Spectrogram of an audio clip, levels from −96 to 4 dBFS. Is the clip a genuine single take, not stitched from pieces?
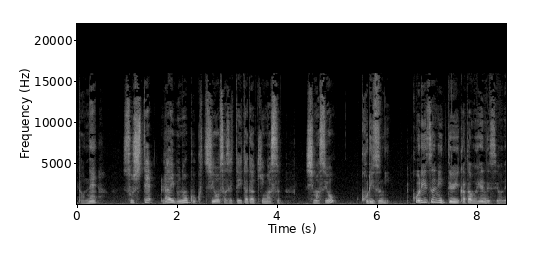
yes; 0 cuts

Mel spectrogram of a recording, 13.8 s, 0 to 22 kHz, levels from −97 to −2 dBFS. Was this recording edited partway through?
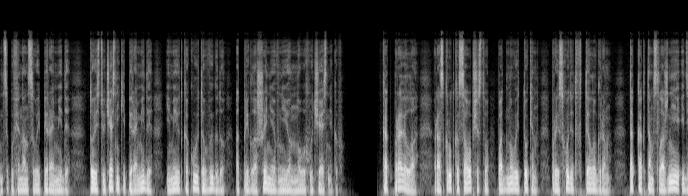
no; 0 cuts

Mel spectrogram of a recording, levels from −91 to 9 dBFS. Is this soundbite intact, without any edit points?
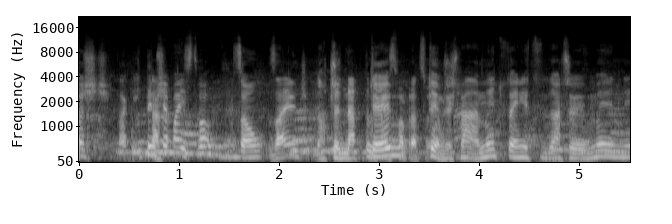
no; 1 cut; at 3.7 s

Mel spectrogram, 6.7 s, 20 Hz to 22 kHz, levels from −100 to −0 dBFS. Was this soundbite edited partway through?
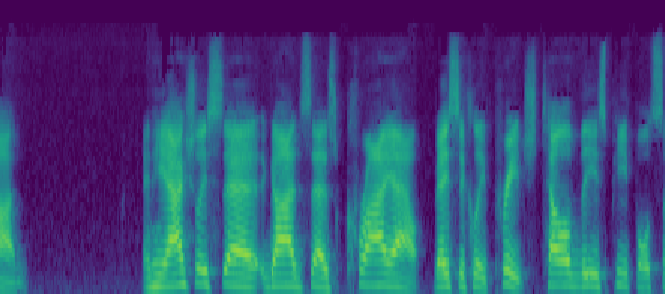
yes; 1 cut; at 4.3 s

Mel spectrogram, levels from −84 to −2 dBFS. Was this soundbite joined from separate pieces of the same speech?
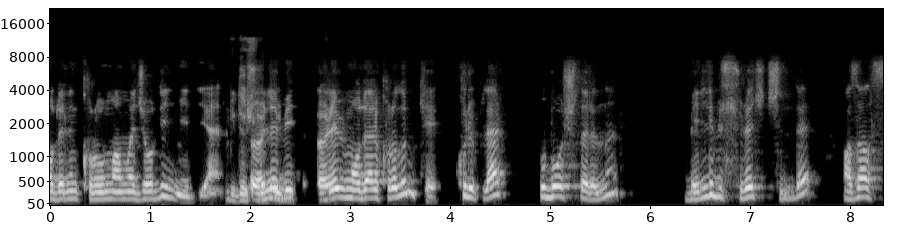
yes; 2 cuts; at 1.8 s, 4.0 s

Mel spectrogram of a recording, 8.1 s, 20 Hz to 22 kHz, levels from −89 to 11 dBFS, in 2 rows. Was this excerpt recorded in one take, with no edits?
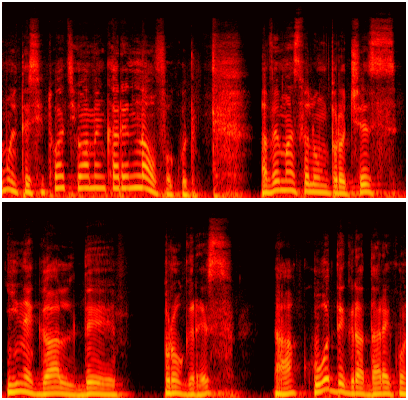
yes; 0 cuts

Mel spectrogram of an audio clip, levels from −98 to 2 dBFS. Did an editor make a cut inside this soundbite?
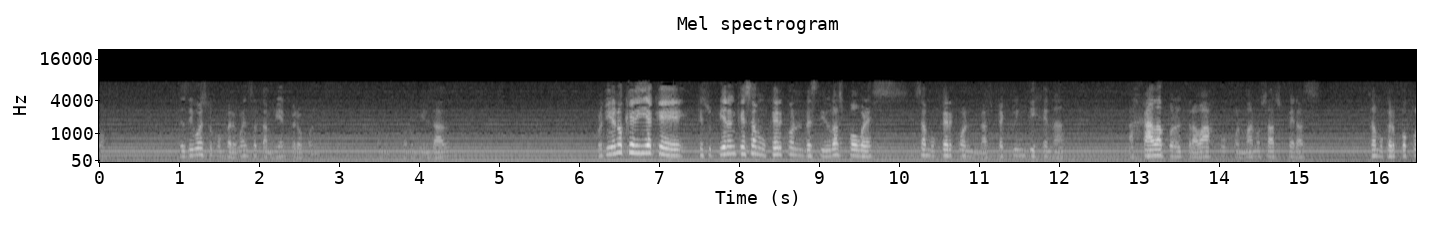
no; 0 cuts

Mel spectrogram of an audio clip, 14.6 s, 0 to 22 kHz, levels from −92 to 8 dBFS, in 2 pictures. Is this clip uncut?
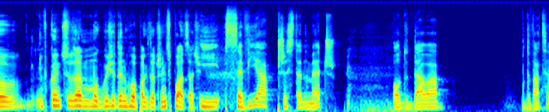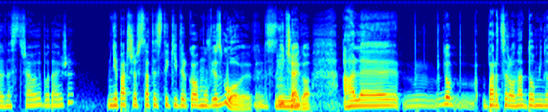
yes; 0 cuts

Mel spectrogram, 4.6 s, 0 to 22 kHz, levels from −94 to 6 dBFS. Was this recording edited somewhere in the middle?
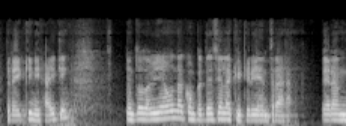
no; 0 cuts

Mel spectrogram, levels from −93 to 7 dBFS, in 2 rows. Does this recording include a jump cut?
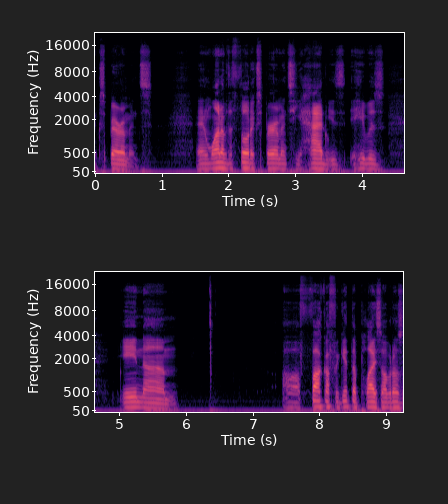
yes; 1 cut; at 3.5 s

